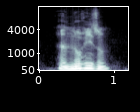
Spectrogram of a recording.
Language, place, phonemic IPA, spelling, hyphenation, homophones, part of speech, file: French, Paris, /ɔ.ʁi.zɔ̃/, horizon, ho‧ri‧zon, horizons, noun, Fr-horizon.ogg
- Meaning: horizon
